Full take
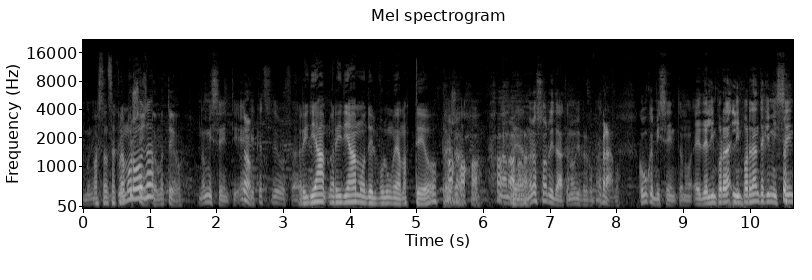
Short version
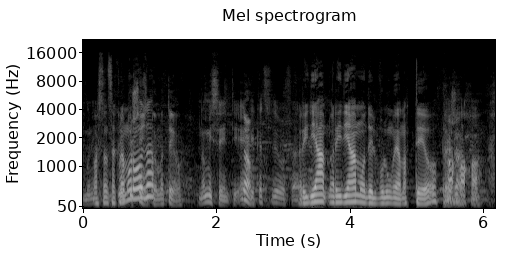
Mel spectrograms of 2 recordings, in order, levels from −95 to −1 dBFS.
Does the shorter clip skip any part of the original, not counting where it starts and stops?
no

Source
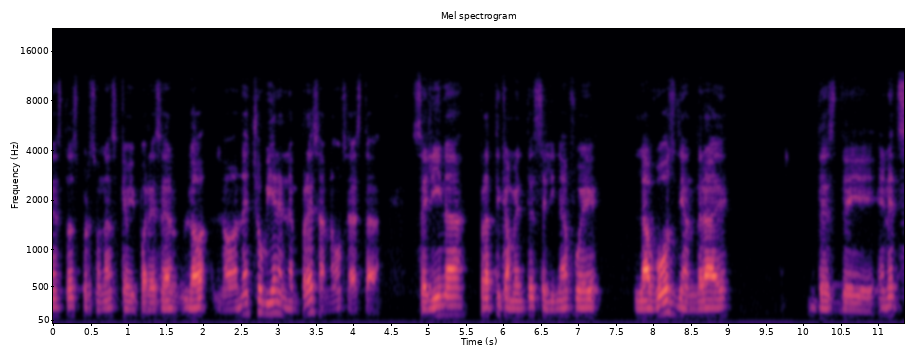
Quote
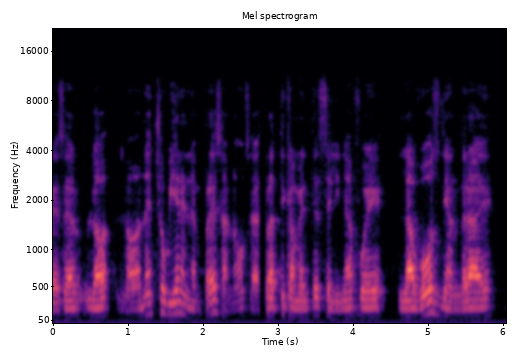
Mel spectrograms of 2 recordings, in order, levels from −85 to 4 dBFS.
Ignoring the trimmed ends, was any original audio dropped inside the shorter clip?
yes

